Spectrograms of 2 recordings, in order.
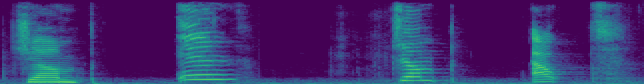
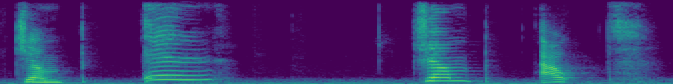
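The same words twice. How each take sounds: The two takes are said the same way.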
